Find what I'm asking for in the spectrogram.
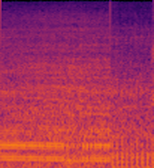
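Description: A dirt bike engine roars loud and near on a wheelie machine, a rough revving drone with clattery pulses, alone without speech.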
